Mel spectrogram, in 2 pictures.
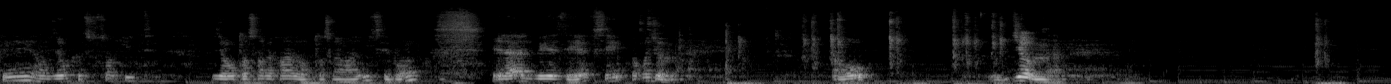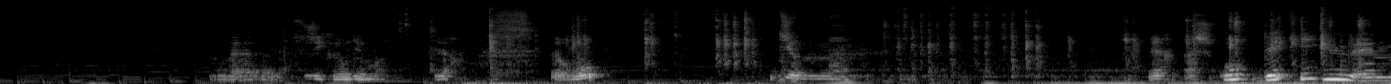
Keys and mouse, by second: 6.4 click, 13.8 m, 17.9 click, 19.7 shift+r, 22.8 BackSpace, 24.6 Caps_Lock, 25.8 h.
